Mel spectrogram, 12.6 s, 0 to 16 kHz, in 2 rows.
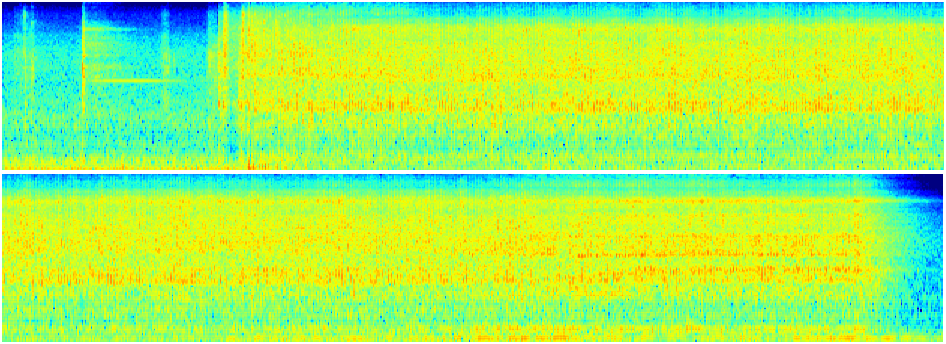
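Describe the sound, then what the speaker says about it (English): A pinion nut on a Mopar 8 3/4 rear axle is run down with a power tool while the yoke is held, a short clatter giving way to a loud, continuous mechanical whirr that runs steadily for about ten seconds before stopping. "I'm gonna hold the yoke and tighten this up."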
